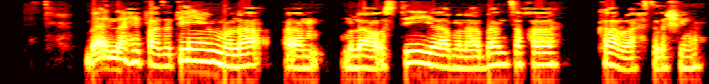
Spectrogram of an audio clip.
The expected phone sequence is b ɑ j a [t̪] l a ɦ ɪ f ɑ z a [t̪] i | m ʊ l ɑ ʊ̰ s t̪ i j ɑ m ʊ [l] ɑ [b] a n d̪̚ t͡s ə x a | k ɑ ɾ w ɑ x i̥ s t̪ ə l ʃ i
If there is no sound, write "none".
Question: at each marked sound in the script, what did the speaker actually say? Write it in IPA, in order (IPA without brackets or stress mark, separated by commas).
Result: d̪, t̪, l, b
